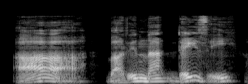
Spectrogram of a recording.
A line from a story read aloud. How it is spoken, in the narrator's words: I intoned, for this was a regular rant of Vincent's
